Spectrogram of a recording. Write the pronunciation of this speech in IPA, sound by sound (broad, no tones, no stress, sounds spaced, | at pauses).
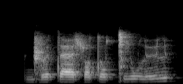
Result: ɖ͡ʐ ɵ t æ ɬ ɔ t o ǀ i w l ʉ l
